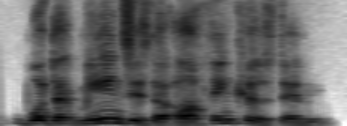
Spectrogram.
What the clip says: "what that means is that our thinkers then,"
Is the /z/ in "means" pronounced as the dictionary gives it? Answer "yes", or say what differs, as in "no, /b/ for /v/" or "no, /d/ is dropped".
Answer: yes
